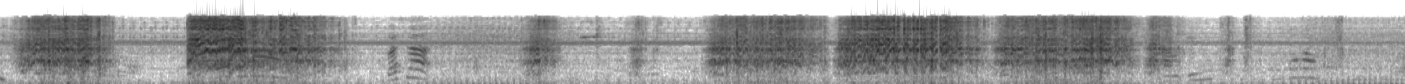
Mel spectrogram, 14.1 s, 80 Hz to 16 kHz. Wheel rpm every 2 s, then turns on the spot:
60, 100, 10, 40, 120, 90, 0.
none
